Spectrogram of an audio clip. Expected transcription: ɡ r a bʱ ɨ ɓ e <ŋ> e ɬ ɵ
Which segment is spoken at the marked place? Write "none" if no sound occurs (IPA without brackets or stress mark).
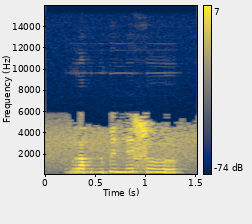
ŋ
